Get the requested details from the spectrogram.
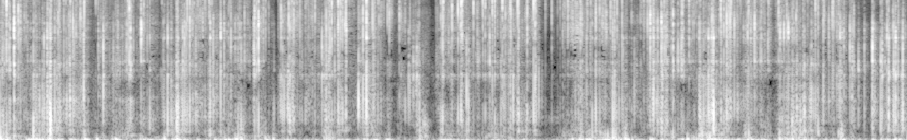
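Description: Long nails tap and scratch across the raised squares of a large, unwrapped, segmented milk chocolate bar resting on a towel. The result is a dense, continuous stream of bright, crisp scratching and quick dry taps over a steady low rumble, with no ringing after each contact.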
